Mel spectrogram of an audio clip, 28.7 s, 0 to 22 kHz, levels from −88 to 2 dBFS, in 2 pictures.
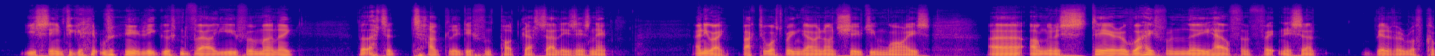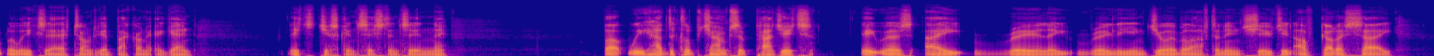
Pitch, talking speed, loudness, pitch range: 80 Hz, 165 wpm, -24 LUFS, 70-90 Hz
